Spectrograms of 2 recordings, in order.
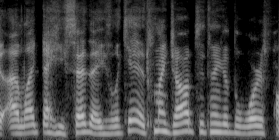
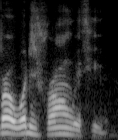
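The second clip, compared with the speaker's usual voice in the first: put-on angry voice; 2 semitones lower, 4 dB louder than usual. Retelling a movie dinner scene: imitating Sue getting mad. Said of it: "Sue gets mad".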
